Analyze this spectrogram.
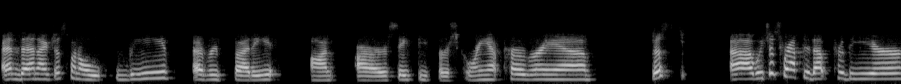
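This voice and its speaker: Her pitch fairly high with ordinary variation, a woman speaks in an ordinary speaking voice at a fairly slow pace. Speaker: insurance company presenter. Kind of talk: webinar presentation.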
